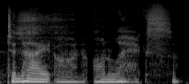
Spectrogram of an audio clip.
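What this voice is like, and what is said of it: Put-on sexy voice, creepy. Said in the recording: “give us a sexy voice real quick? ... That sounded creepy.”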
